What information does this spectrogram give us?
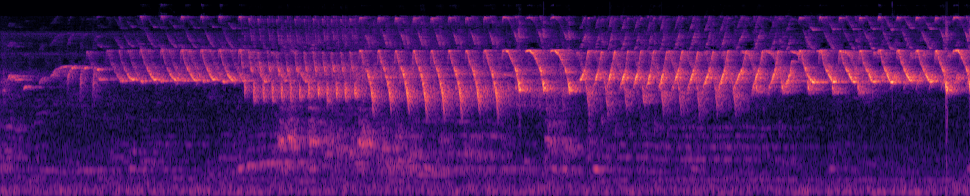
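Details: Canary singing to coax quiet canaries into song: after a brief rising opener, a dense, loud rattling trill of rapid repeated notes holds steadily for several seconds at high pitch.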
